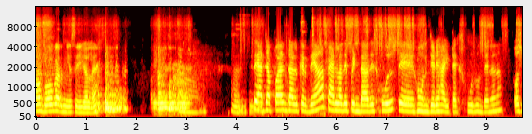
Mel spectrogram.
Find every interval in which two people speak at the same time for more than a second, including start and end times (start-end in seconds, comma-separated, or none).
none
